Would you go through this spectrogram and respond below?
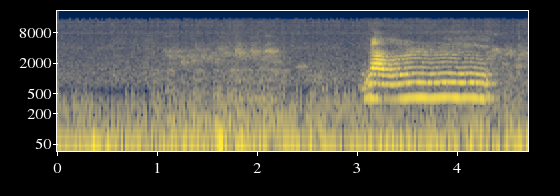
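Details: A whiny cat gives one long, drawn-out meow lasting just over a second, steady in pitch with a rich harmonic tone, after about three seconds of faint background murmur.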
